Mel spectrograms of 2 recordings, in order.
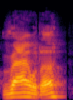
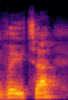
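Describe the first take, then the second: First: The word is said with an American pronunciation. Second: The word is said with a British pronunciation. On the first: "not router" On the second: "we British do say router"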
